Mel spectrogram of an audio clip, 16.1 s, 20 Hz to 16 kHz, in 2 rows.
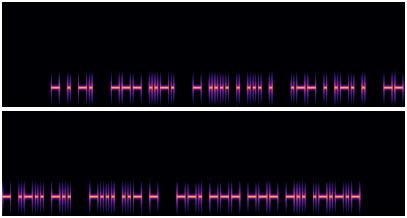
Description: Morse code, heard as a keyed tone, about 22 wpm, 700 Hz. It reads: TEN OF THESE WERE OLD BUT GOOD.
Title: Sentences from Top 1000 Words - Review Part 2 - 22wpm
